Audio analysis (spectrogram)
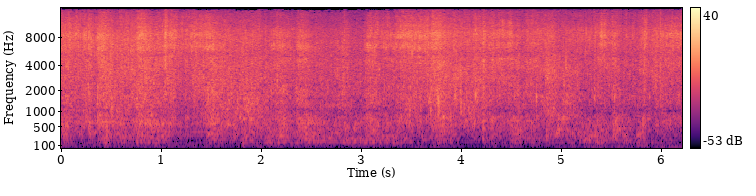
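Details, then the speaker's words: Pool solar return line (2-inch PVC) at pool opening, just after the pump was primed: rushing, shushing flow with uneven gurgling surges and no steady tone; a lot of trapped air is purging through the line. "you really hear that one gurgle huh and these just actually keeps shushing and don't don't get affected there this lower pressure until everything picks up again that's a lot of air folks"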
